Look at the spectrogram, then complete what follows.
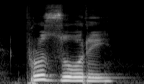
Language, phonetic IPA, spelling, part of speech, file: Ukrainian, [prɔˈzɔrei̯], прозорий, adjective, Uk-прозорий.ogg
- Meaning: 1. transparent, see-through, pellucid 2. transparent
